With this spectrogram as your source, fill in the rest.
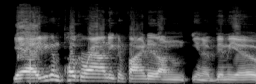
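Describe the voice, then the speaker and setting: Very fast and with lively intonation, a man rattles through his words. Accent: American. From North Carolina. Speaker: comic artist. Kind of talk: casual chat.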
